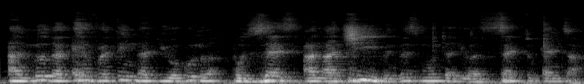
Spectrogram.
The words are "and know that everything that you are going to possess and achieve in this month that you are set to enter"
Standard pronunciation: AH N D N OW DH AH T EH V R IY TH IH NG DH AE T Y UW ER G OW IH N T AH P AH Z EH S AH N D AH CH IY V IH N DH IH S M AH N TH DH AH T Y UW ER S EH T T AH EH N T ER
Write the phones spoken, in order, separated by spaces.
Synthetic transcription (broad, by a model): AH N N OW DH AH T EH V R IY TH IH NG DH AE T Y UW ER G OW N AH P AH Z EH S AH N AH CH IY V IH N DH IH S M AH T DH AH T Y UW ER S EH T T EH N T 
